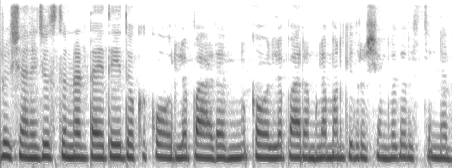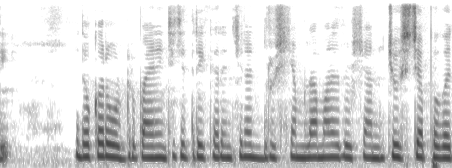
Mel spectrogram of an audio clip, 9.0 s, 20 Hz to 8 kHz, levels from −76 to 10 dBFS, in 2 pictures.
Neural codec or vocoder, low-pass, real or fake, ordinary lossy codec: vocoder, 44.1 kHz, 80 mel bands, Vocos; 7.2 kHz; fake; none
